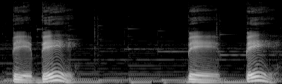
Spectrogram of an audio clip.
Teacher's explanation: we stress the second syllable 'bé'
